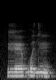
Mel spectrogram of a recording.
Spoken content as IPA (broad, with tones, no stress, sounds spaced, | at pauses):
ɣ eː˨ ɡʷ i˨ d ĩ˨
